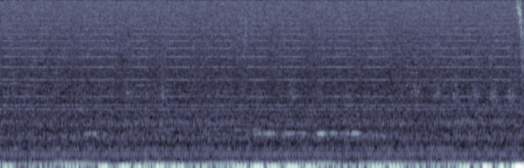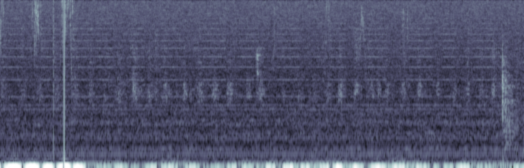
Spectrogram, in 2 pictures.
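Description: A paintbrush brushes softly across paper.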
